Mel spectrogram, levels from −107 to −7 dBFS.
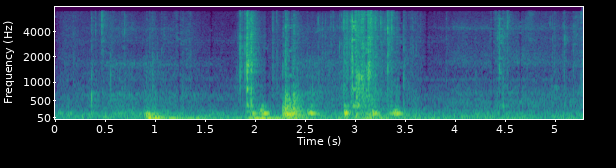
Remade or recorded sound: recorded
